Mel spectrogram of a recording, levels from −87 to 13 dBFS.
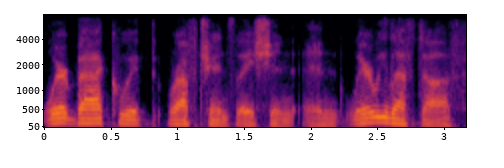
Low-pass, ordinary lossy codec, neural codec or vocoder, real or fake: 7.2 kHz; Opus, 16 kbps; codec, 24 kHz, 3 kbps, HILCodec; fake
